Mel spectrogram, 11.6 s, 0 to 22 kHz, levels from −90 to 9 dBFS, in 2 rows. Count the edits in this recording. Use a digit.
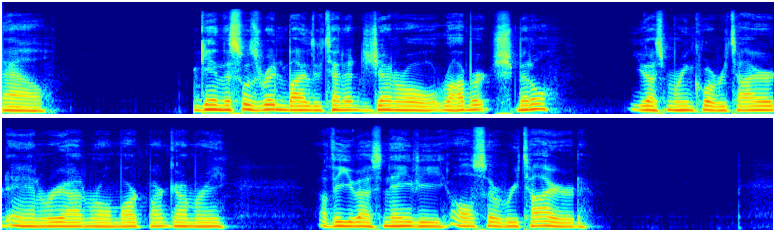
1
